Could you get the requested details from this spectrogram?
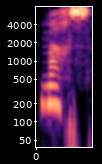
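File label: "mars", French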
